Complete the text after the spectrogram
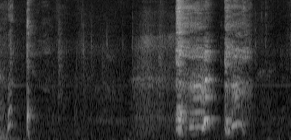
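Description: coughing

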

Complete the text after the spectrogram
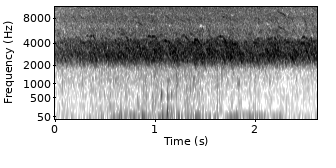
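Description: chickens clucking

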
